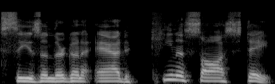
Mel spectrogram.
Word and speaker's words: Kennesaw: they're going to add Kennesaw State did I say that right Kennesaw it's Kennesaw my apologies to people from Kennesaw State I mispronounced your name it's Kennesaw State it's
